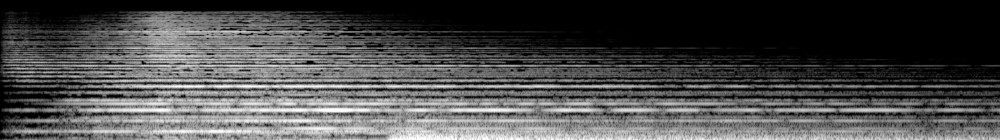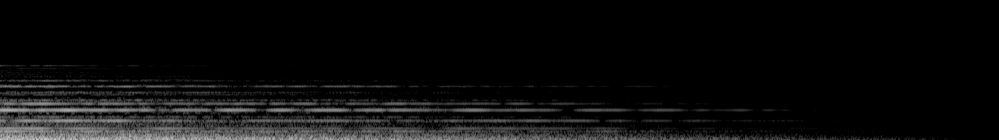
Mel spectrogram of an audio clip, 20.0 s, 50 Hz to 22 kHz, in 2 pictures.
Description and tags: Horror Cinema 2 2014
A mixture of EMX-1, and a detuned violin, processed through Alchemy and Absynth 5. With additional sound effects mainly being EQ and Cubase's "Octaver."
Ambient, Atmosphere, Cinematic, Creepy, Dark, Film, Foreboding, Horror, Scary, Scene, Violin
